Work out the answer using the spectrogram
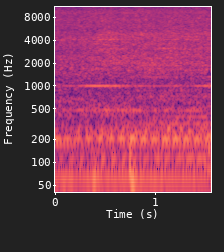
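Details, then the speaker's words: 2004 Jeep Grand Cherokee idling after fuel filter replacement: quiet even low hum with faint steady tone, no stumbles or misses; running fine, no leaks. "No leaks. Can't really see up there, but I can. No leaks. It's running fine. No leaks. Running absolutely brilliantly."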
